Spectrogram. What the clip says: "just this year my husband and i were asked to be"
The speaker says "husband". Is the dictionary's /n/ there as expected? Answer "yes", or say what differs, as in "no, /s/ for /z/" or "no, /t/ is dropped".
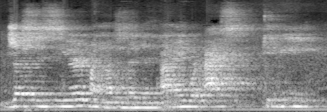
yes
